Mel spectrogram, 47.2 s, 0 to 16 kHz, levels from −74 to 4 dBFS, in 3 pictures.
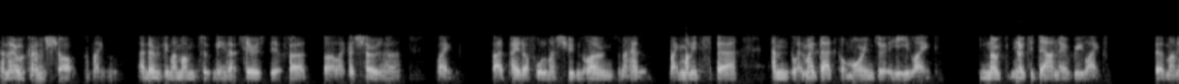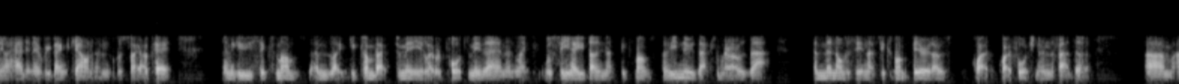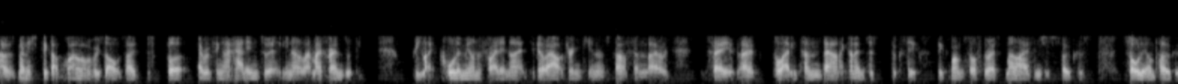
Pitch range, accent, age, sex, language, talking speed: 90-95 Hz, British, 20-39, male, English, 240 wpm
